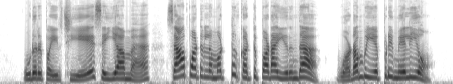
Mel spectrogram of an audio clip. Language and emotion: Tamil, angry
